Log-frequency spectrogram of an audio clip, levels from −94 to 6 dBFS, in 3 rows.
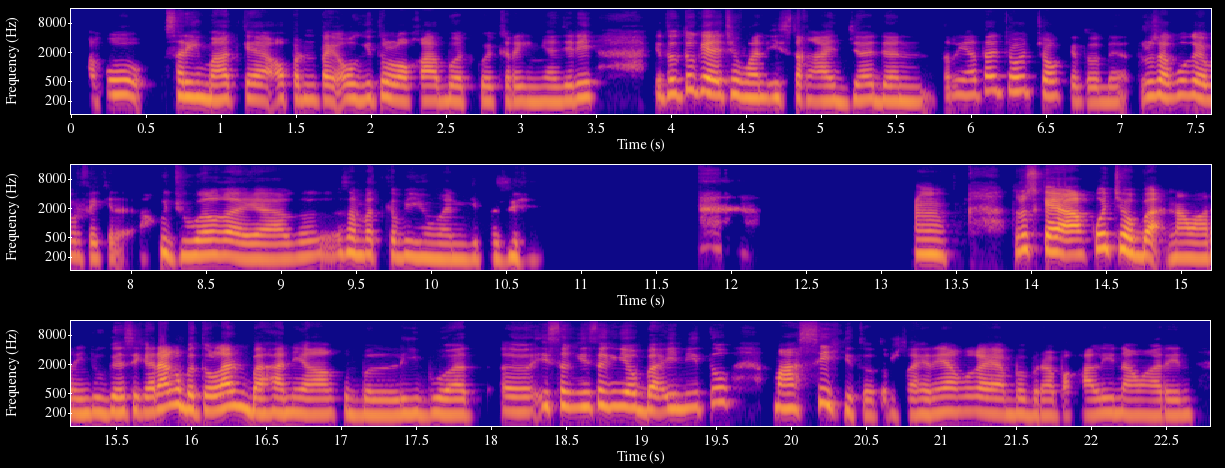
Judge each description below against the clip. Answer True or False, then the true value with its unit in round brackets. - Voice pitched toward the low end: False (215 Hz)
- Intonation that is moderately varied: True (3.8 semitones)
